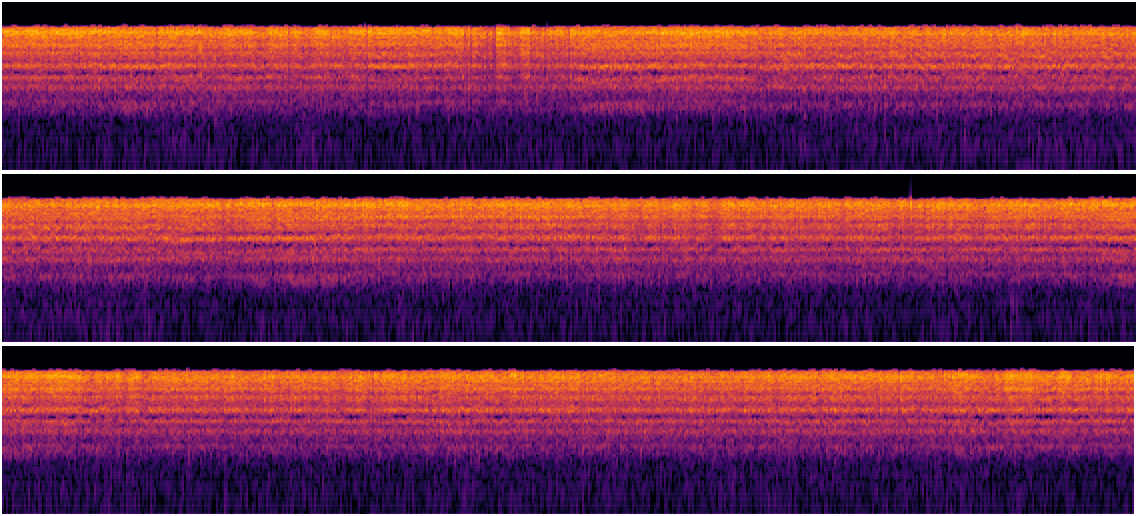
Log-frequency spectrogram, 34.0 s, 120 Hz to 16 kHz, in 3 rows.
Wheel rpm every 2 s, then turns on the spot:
230, 230, 230, 220, 200, 190, 200, 210, 230, 230, 230, 230, 230, 230, 230, 230, 230.
none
